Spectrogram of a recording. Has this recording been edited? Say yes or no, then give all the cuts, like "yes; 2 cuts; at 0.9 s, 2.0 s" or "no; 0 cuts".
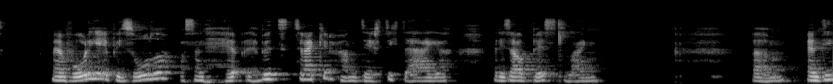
no; 0 cuts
